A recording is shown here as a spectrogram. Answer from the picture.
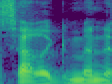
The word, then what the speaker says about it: Seligman: And then I believe it's Martin Seligman, if I'm saying his name right.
